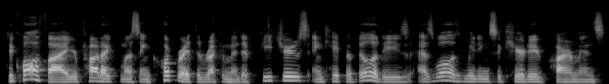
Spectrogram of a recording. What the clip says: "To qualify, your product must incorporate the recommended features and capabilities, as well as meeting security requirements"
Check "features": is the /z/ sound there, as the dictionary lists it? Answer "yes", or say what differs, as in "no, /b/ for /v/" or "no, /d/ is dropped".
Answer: yes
